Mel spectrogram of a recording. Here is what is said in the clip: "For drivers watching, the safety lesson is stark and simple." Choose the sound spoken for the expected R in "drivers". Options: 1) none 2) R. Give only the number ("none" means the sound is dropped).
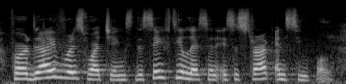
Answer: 1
